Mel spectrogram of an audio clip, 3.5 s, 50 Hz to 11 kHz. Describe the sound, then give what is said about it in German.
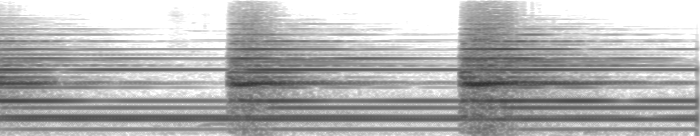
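The bell of St. Catherine's Monastery, about 1600 metres above sea level in the south of Egypt's Sinai Peninsula, strikes twelve noon for the midday Mass. Two strikes are heard about a second apart, each a bright metallic clang over a steady, humming ring of overlapping tones that lingers between strikes. No voices are heard. “Schlag 12 Uhr. Zeit für die Mittagsmesse im Katharinenkloster.”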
